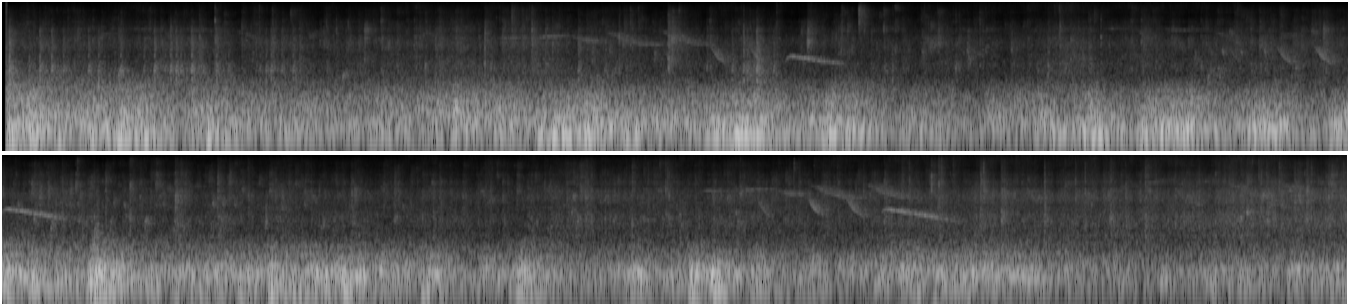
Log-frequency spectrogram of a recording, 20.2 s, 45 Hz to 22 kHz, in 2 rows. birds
3.9s 6.5s, 8.2s 12.4s, 13.7s 20.1s

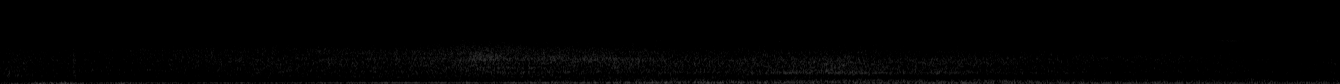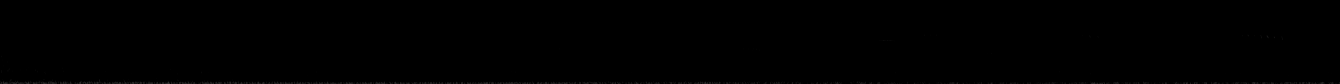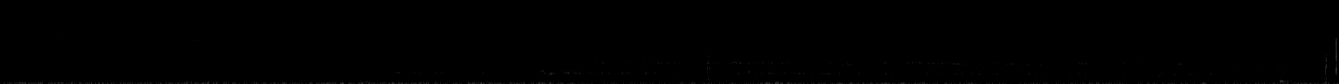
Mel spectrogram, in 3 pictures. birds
16.1s 40.1s

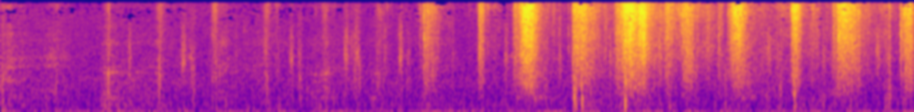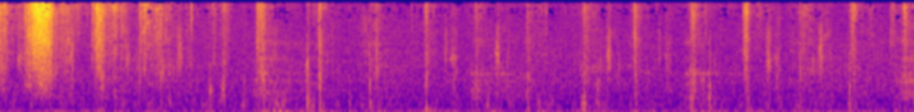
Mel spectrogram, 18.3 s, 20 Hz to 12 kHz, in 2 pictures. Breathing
0.0s 4.4s, 11.6s 12.9s, 13.6s 18.2s

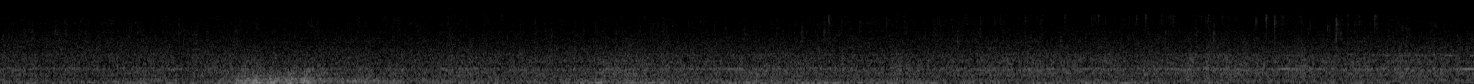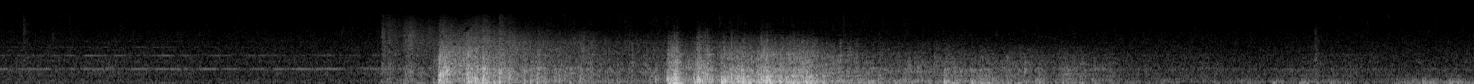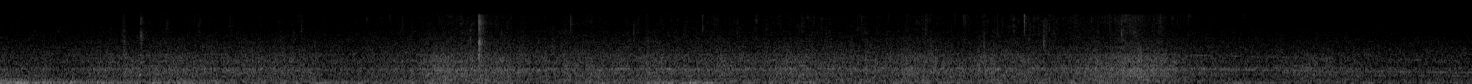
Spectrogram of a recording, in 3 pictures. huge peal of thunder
18.5s 26.0s

